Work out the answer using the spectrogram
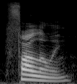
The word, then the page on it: following: American English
